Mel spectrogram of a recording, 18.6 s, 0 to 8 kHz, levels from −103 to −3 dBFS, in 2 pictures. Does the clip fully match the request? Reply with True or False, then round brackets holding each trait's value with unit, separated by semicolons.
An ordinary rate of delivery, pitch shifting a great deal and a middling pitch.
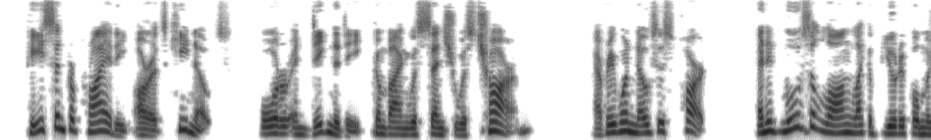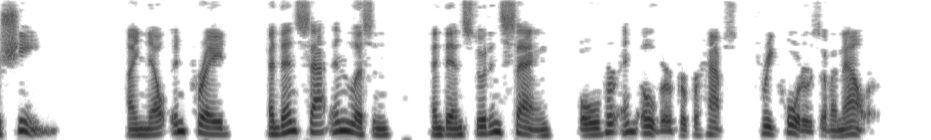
True (160 wpm; 6.5 semitones; 155 Hz)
